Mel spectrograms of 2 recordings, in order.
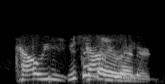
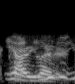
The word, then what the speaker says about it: Kawhi Leonard: Keanu Leonard. – Kawhi Leonard. There you go. Yeah, Kawhi Leonard. – You just said that already. – Yeah, and I was trying to pronounce it correctly. – Yeah. – I just said Leonard, but I was trying to pronounce the full name. But it's Kawhi Leonard.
